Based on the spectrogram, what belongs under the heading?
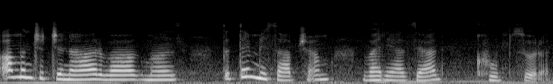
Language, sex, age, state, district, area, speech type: Kashmiri, female, 45-60, Jammu and Kashmir, Budgam, rural, spontaneous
